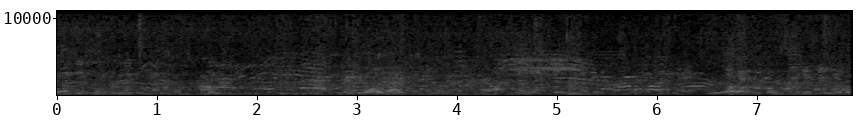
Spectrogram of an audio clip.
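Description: A young boy talks calmly close by.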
